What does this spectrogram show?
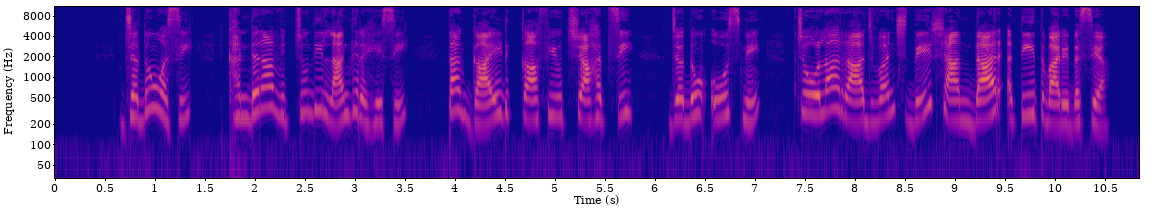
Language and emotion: Punjabi, happy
